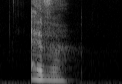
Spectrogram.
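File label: "ever", British English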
